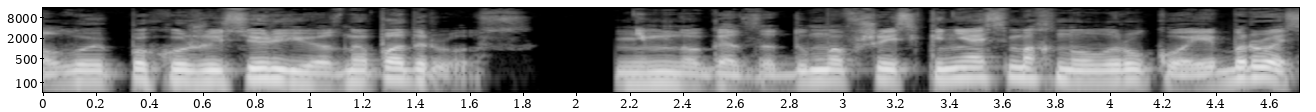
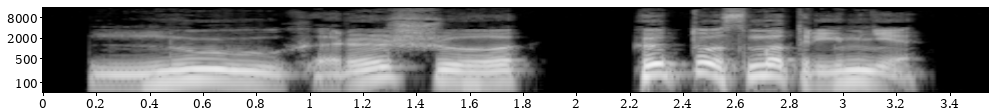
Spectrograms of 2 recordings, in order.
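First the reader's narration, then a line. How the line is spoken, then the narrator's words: Booming bass, teasing. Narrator (Russian): Продолжая потешаться над младшим братом, Евгений Константинович раскатистым басом добавил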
